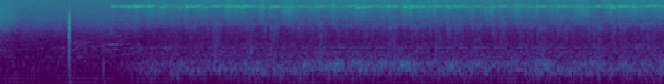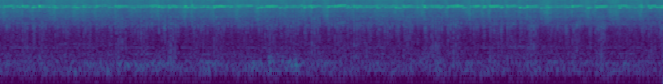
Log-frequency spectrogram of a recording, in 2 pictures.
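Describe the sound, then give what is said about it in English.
A frog's thin, high-pitched tinkling call runs steadily and almost unbroken for the whole stretch, over a low background rumble, with a single sharp click near the start. No voices. “Its call is a high-pitched tinkling sound, which many people are unable to hear.”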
